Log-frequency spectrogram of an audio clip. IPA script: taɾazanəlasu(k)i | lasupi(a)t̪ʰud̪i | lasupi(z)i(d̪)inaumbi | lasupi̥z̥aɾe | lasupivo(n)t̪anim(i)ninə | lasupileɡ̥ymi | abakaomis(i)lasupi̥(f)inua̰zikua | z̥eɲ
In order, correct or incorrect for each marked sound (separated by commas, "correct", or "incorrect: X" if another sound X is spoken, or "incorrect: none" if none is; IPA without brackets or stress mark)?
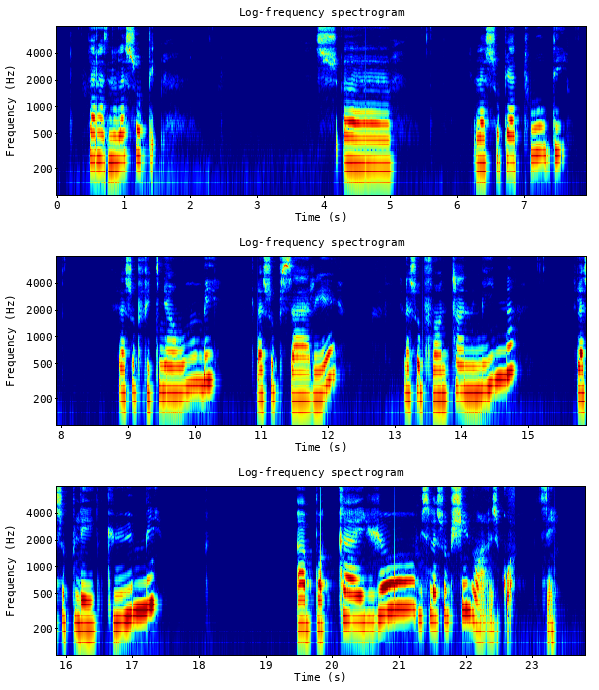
incorrect: p, correct, incorrect: v, incorrect: t̪, correct, correct, correct, incorrect: ʃ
